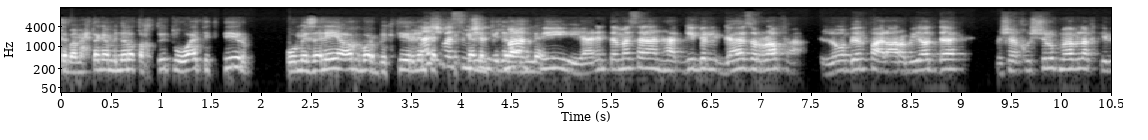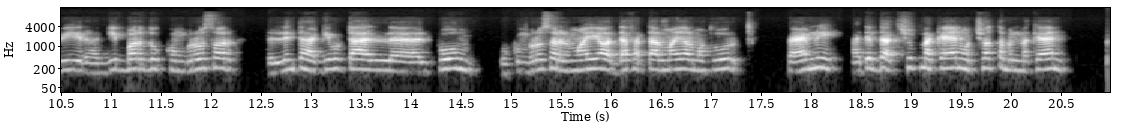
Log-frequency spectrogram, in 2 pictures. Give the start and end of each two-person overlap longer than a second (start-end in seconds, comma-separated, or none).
3.6-4.9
